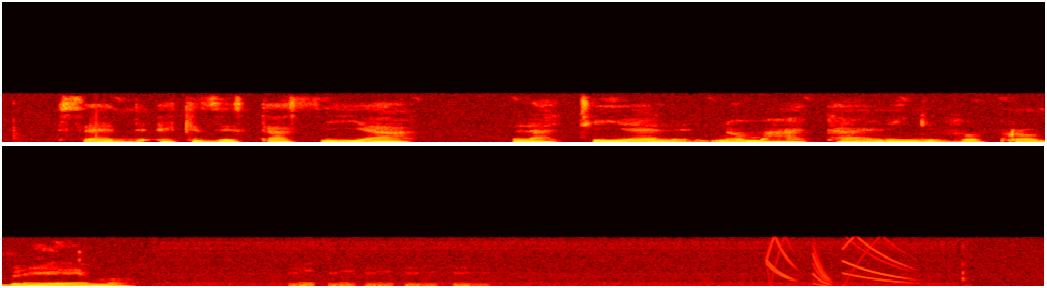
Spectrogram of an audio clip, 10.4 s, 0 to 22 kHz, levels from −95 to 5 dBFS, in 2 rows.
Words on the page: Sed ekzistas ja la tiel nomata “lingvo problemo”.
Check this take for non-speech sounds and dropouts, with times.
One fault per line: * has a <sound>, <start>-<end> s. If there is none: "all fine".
* has a laugh, 6.6-7.7 s
* has a chirp, 9.0-9.8 s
